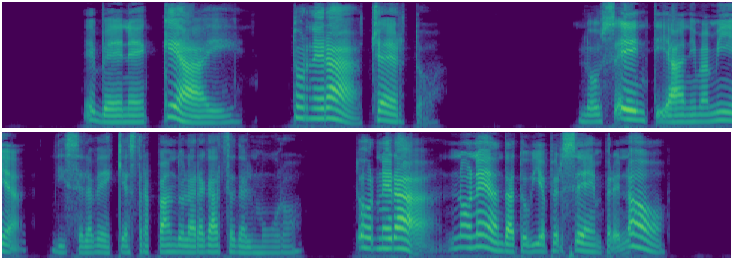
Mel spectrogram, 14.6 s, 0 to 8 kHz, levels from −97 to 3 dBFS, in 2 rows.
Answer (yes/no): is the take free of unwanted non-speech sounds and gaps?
yes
